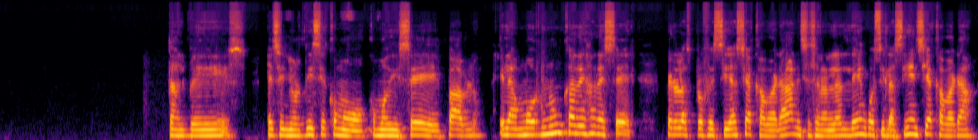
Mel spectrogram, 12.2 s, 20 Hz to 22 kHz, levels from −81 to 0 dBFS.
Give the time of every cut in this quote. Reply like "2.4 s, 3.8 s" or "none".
3.2 s, 6.2 s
